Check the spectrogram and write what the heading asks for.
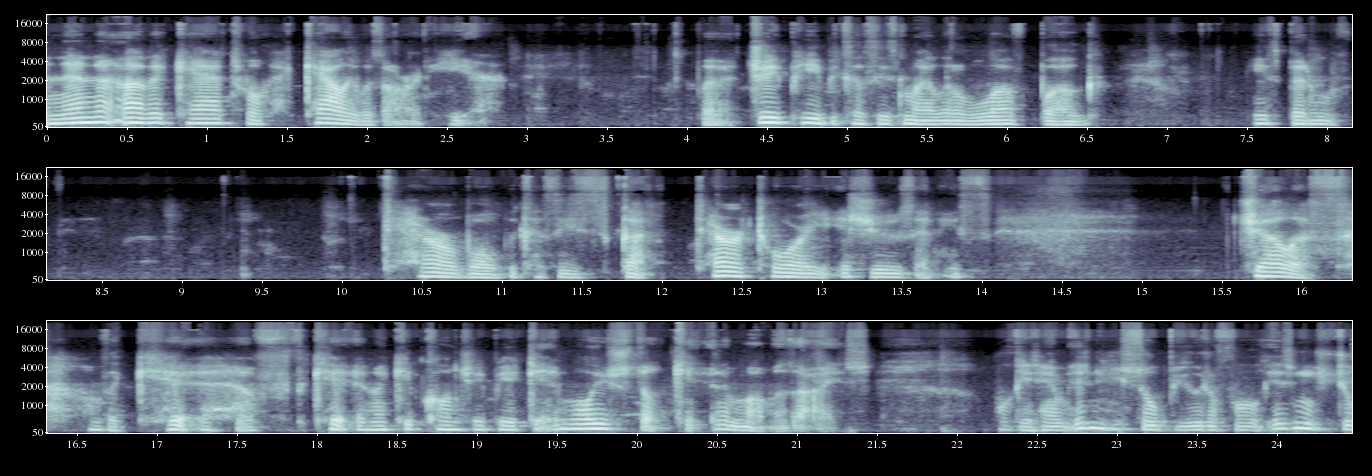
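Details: Breathy, weak voice in a French-speaking woman whose vocal cords have been paralysed since a coma; she had no audible voice for the first month and now barely manages a whisper.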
